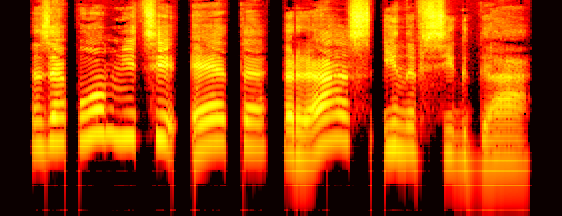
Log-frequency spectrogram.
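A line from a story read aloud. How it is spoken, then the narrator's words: Giggling mimicry. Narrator (Russian): явно передразнивая интонации Нэн, хихикала Шане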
